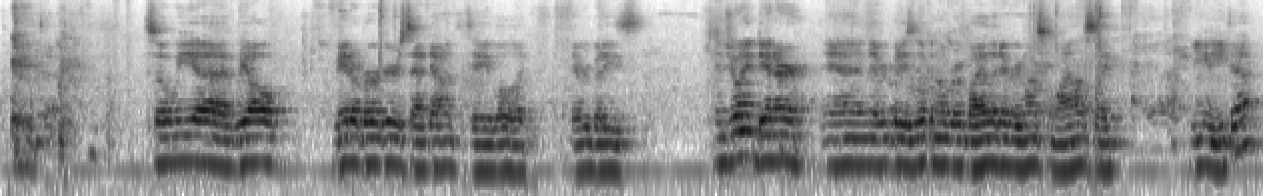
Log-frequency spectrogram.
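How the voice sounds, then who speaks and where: Middle-aged man, father of the groom, relaxed halting toast, distant echoey hall, room noise. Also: mid-range voice. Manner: relaxed, hesitant, lots of uh and um. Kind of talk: wedding toast storytelling. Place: wedding reception hall. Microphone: handheld microphone.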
